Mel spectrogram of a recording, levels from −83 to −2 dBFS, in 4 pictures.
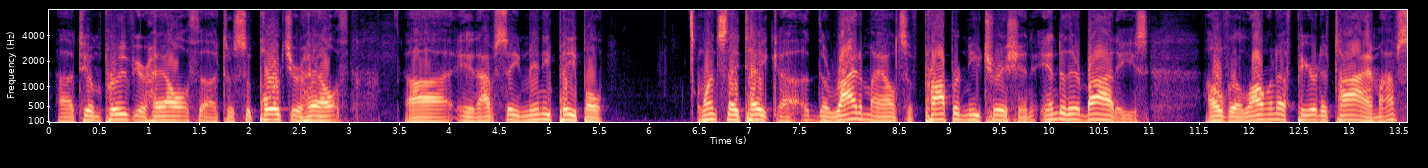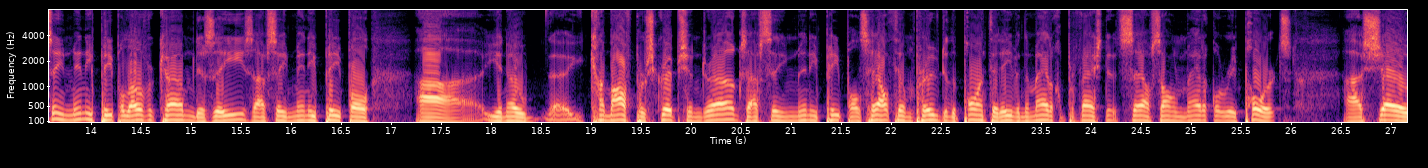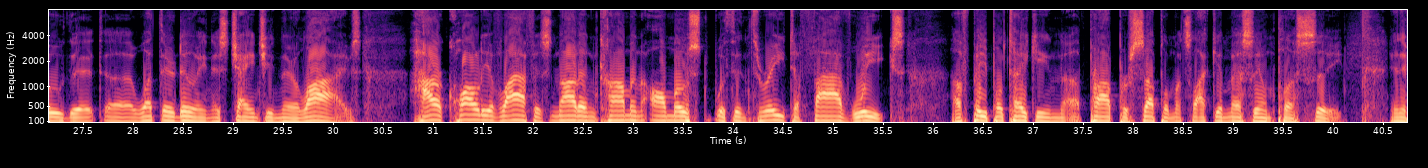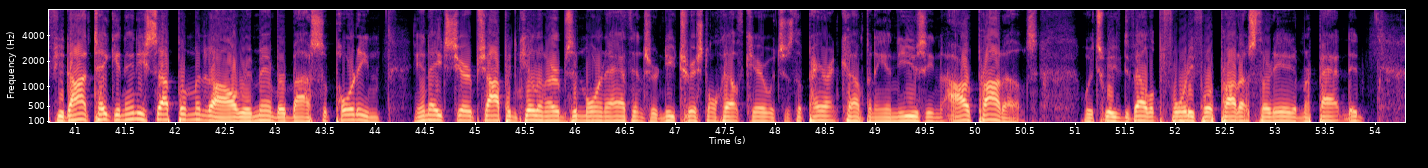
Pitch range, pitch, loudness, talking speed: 105-130 Hz, 115 Hz, -11 LUFS, 165 wpm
